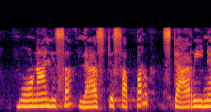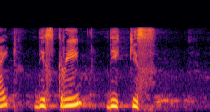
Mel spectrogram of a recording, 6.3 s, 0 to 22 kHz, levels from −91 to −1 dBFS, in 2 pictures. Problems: none marked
